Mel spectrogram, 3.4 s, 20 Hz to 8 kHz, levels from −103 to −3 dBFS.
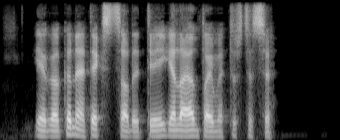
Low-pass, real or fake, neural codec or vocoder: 7.2 kHz; fake; codec, 16 kHz, 1 kbps, FunCodec, trained on LibriTTS, 50 frames a second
